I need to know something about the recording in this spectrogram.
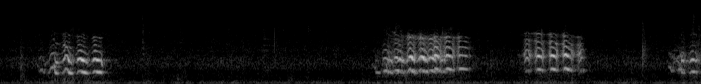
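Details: Korean brown frogs calling on a rainy, spring-like January 21st, possibly while spawning: bursts of throaty, clucking croaks about a second long, several voices overlapping, separated by short silences.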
